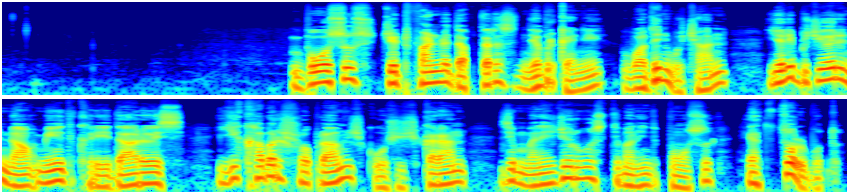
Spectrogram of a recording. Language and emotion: Kashmiri, sad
